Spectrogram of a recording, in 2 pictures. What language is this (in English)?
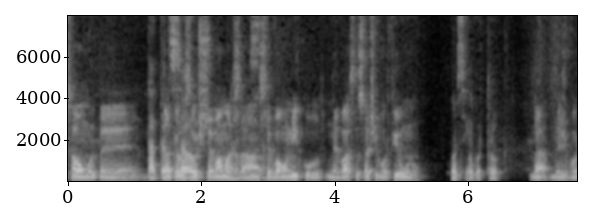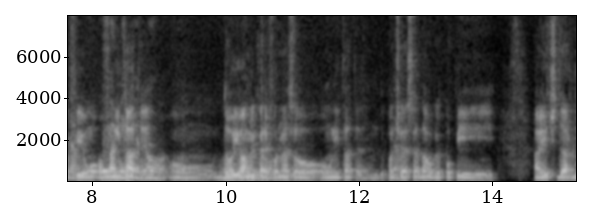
Romanian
